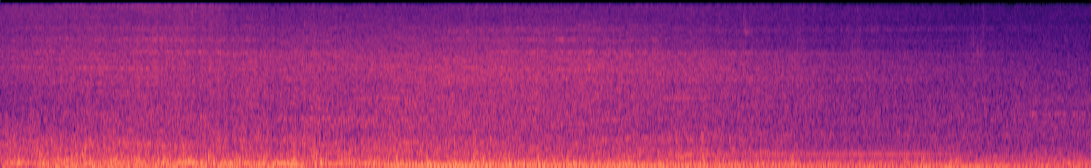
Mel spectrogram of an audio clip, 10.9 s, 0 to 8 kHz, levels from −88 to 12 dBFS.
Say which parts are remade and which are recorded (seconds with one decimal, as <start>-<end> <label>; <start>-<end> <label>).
0.0-2.9 recorded; 2.9-3.5 remade; 3.5-10.9 recorded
